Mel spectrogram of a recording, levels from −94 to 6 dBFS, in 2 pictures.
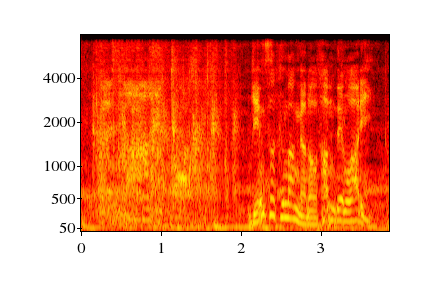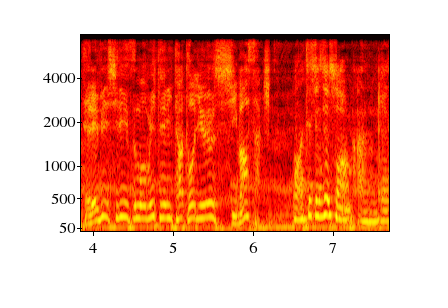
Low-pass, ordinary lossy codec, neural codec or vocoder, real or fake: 7.2 kHz; none; codec, 16 kHz, 4 kbps, FunCodec, trained on Chinese and English, 50 frames a second; fake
